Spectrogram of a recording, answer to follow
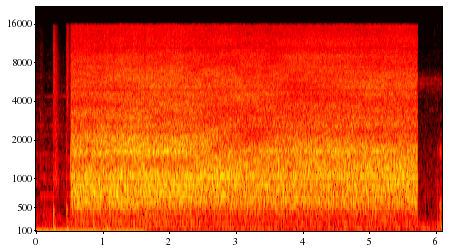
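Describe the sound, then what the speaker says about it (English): A hair dryer heats the edges of a car shark fin antenna, blowing steadily at close range, a loud broadband whoosh that starts abruptly and cuts off near the end. "just get the hairdryer out again and just heat around the edges"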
